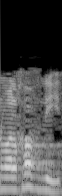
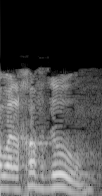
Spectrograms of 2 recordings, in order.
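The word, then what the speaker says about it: والخفض: itu walfdu yang betul bukan wal khfdzi itu salah yang betul itu bacanya wal khfdu Aqsamuhu arbaatun falabar.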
